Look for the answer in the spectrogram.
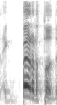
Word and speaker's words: Egberto: Egberto, not Egberto, but Egberto, the Spanish pronunciation.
